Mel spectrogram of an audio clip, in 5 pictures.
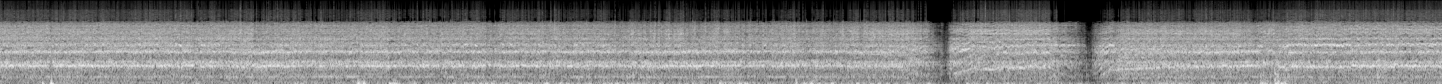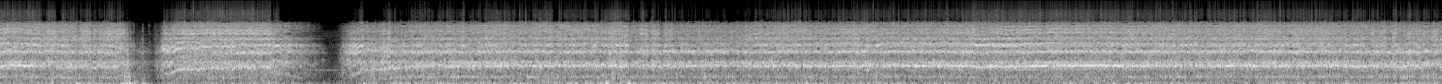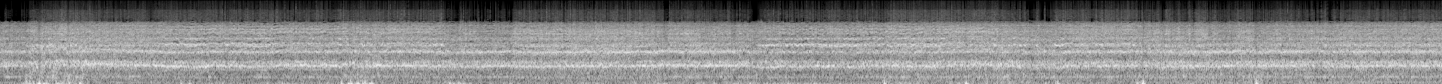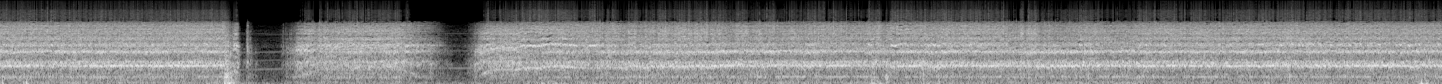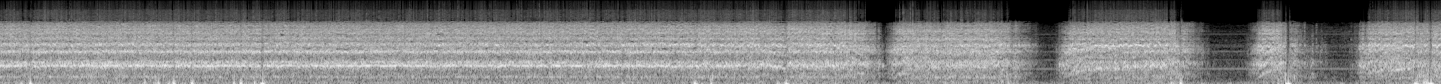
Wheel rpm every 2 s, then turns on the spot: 230, 230, 230, 220, 170, 150, 220, 190, 120, 190, 230, 230, 230, 230, 230, 230, 230, 220, 220, 220, 220, 240, 180, 90, 160, 220, 230, 230, 230, 230, 230, 230, 210, 140, 110, 60.
none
